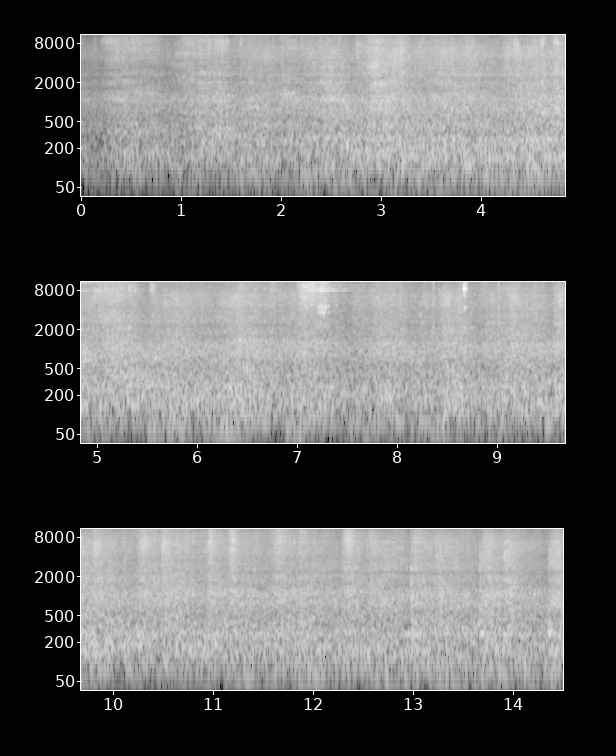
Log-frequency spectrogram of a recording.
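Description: Freight train of autorack cars rolling past close by: a steady, loud rumble of steel wheels on rail, with a quick run of clicks as the wheels pass over rail joints.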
